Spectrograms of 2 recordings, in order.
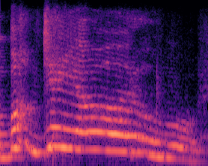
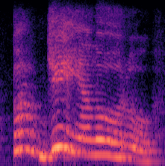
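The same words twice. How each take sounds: First: High loud cheery shout; shouted greeting. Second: High bright call to the parrot; cheery greeting. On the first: Woman shouts good morning to the parrot. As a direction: call out eagerly to the parrot. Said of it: "ela abriu a porta e gritou". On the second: Woman greets her new parrot, high and cheery. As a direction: sing out good morning. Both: Acted.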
